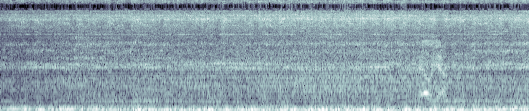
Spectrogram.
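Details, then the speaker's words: Race car fresh from setup (transmission fluid in, race tires on), ready for the track: deep, steady, slightly loping rumble with even pulse, no knocks or rattles; sounds good, normal idle. "Sounds good. Looks good. I'm ready to get after it."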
